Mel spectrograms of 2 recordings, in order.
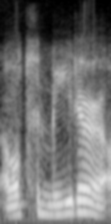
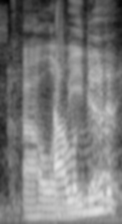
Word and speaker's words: Alameda: I think am I saying the name right? Is it Altameter or Albeda, California? – Alameda? – Yeah, there's a place where they do amazing screen printing, and I've done some projects.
